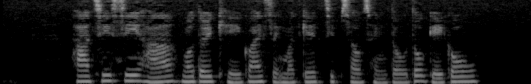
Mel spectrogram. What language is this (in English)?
Cantonese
